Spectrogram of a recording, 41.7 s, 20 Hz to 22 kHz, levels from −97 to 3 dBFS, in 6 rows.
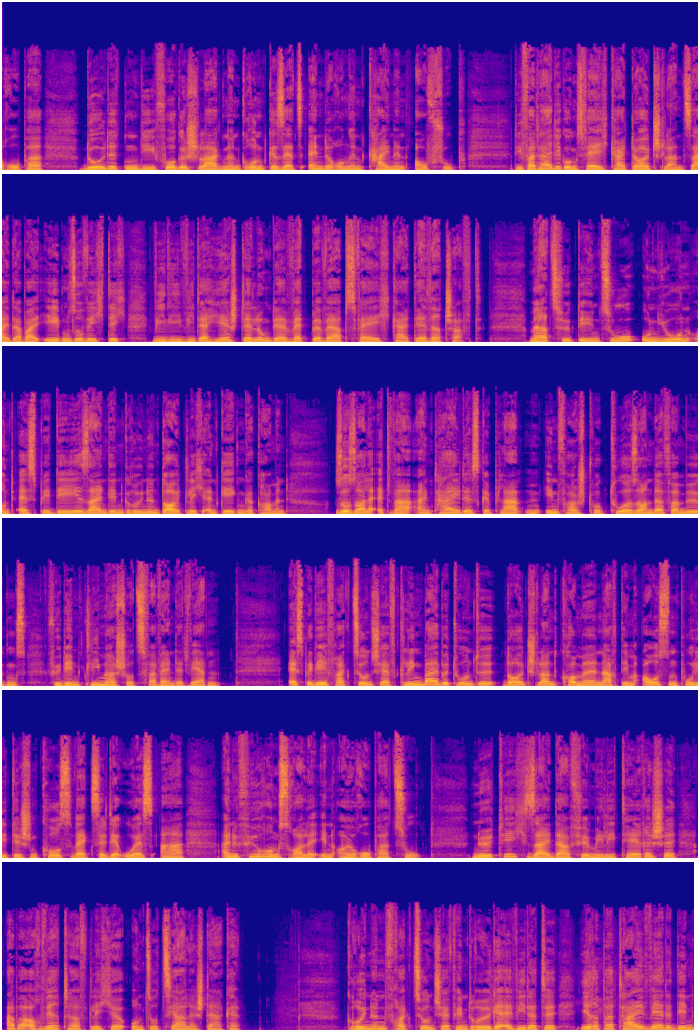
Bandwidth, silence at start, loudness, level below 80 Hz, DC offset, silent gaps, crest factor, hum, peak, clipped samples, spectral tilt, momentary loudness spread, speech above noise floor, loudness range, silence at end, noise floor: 17 kHz; 0 s; -21 LUFS; -60 dBFS; under 0.1%; none; 18 dB; none; -2 dBFS; under 0.1%; -4.5 dB/octave; 6 LU; 39 dB; 2 LU; 0 s; -61 dBFS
